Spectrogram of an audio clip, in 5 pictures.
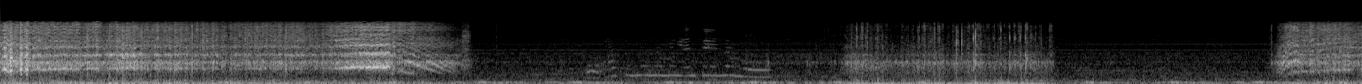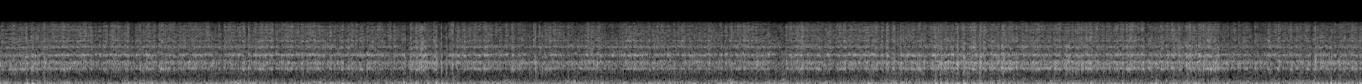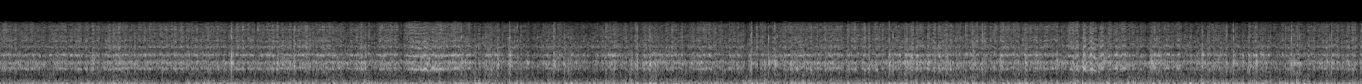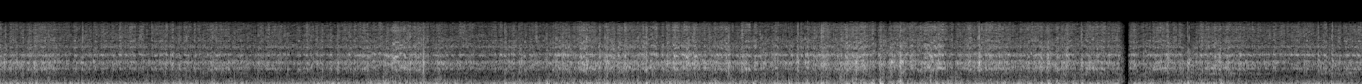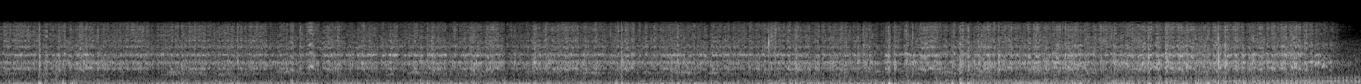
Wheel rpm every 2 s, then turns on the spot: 200, 180, 20, 0, 20, 0, 110, 200, 200, 200, 200, 200, 200, 200, 200, 200, 200, 200, 200, 200, 200, 200, 200, 200, 190, 200, 200, 200, 200, 200, 200, 200, 190, 160.
8-10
